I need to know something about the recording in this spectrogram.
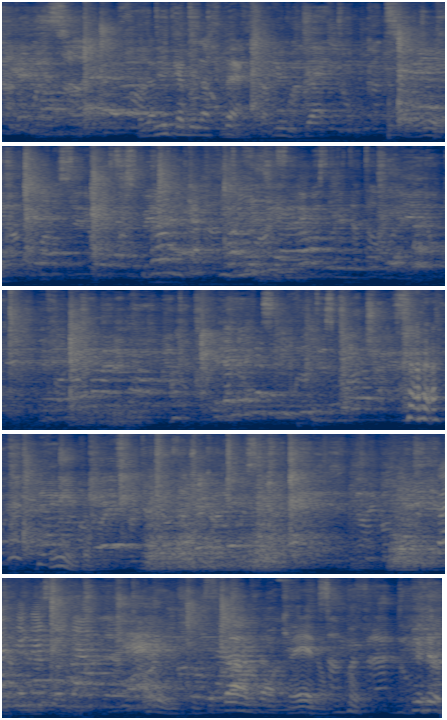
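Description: Young girls sing a clapping chant nearby.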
